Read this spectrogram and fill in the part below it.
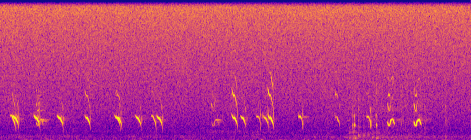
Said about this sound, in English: This is one of the birds that's calling here. Stop recording. Wild birds.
